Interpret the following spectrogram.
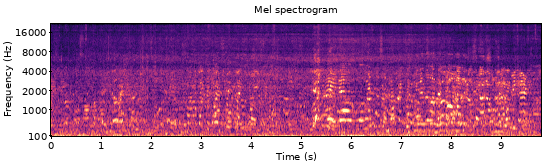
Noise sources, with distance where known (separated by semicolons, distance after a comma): person or small group talking, near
